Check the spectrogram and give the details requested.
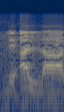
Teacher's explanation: اور وہ جو نون تھا وہ لام بن کر لام میں ادغام ہوا، اس کا کیا بن گیا لِأَلَّا، کیونکہ نون اور لام کا مخرج قریب ہے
